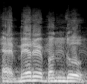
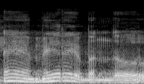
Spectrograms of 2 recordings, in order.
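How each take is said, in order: First: It is said in a plain, unaffectionate tone. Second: It is said in a warm, loving tone. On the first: The speaker calls it wrong. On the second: The speaker calls it right.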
